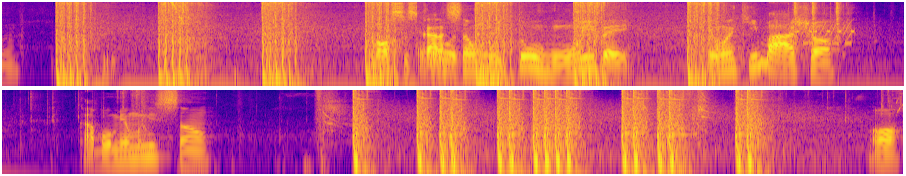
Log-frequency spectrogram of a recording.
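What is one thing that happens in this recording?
A rifle fires single shots and short bursts.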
